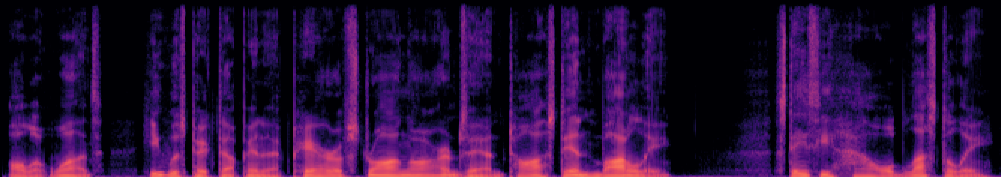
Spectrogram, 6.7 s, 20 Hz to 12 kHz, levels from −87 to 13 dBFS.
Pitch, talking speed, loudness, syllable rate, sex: 95 Hz, 180 wpm, -22 LUFS, 4.9 syllables/s, male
